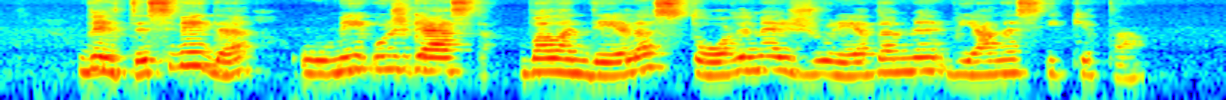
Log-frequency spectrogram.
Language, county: Lithuanian, Panevėžys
